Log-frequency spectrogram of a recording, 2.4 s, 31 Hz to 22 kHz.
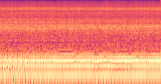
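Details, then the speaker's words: Triumph TT600 salvage motorcycle, first start-up: flat, lumpy idle that never picks up revs, uneven beat as if only some cylinders fire. "so actually drawing that test the entered limp mode as if it was only running on two cylinders it was fine because you can trickle at home but there's n"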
